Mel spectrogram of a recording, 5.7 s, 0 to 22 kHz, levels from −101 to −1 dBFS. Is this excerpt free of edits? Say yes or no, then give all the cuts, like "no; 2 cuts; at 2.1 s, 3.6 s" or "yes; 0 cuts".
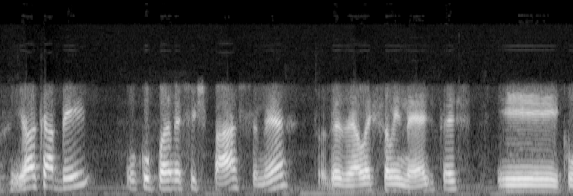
no; 1 cut; at 3.0 s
